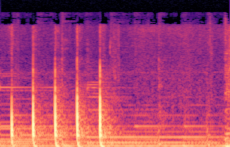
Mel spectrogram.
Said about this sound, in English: Mason walked with the other elves towards Prancer's office. Prancer was waiting there, and Mason knocked on the door.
